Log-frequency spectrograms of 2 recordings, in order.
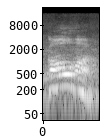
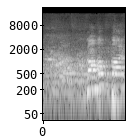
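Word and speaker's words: গহ্বর: বিউবল বিউবল বিউবল বিউবল একই ভাবে বলবো গবর গবর গবর গবর গহব্বর বলবো না কি বলবো ডবল বিউবল বিউবল মনে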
